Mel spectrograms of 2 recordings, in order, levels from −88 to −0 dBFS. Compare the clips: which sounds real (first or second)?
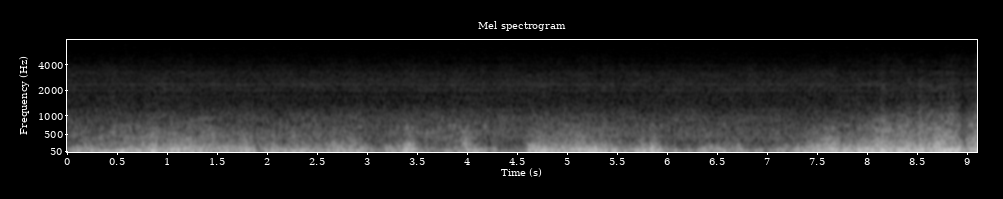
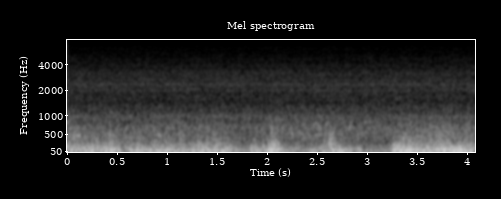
second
